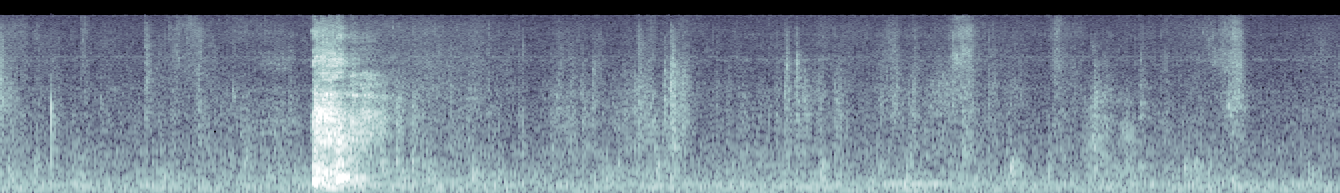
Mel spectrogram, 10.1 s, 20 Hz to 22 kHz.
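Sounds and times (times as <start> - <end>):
short cough: 2.3 - 3.1.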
